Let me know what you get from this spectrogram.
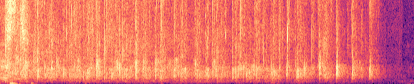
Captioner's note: applause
